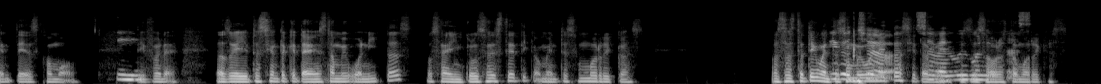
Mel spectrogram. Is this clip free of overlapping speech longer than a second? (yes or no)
no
